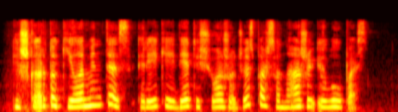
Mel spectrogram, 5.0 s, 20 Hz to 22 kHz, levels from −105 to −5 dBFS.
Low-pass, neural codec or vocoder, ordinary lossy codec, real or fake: 9.9 kHz; vocoder, 22.05 kHz, 80 mel bands, Vocos; MP3, 64 kbps; fake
